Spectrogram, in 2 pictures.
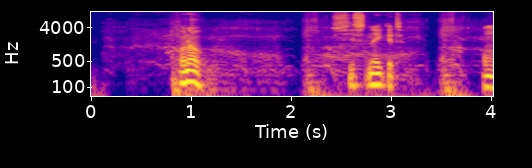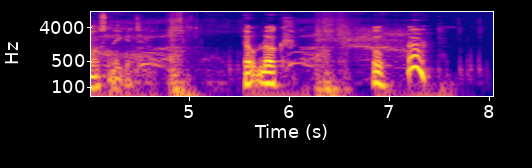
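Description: Knives slash and stab into flesh.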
